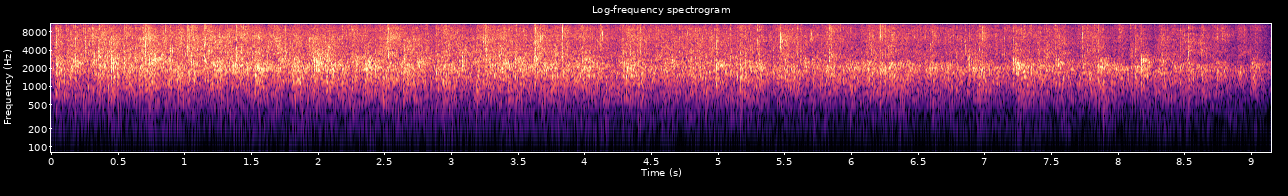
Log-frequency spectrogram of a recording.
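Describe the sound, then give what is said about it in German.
A big round of applause from a crowd for the kitchen crew, dense steady clapping that stays loud for the whole stretch and only eases slightly at the very end, with no talking over it. “Also großen Applaus für die Küche bitte.”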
